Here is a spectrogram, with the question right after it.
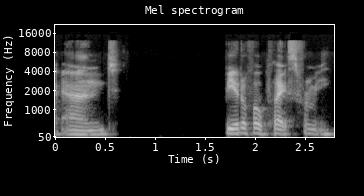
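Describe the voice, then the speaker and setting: A woman speaks with a Chinese accent. Her pitch is very deep and low. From China. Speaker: former art student. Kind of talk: testimony.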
